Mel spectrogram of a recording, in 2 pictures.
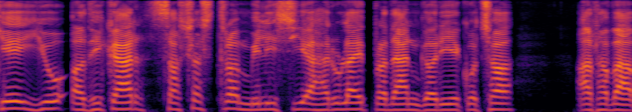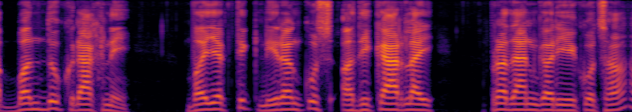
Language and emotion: Nepali, neutral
